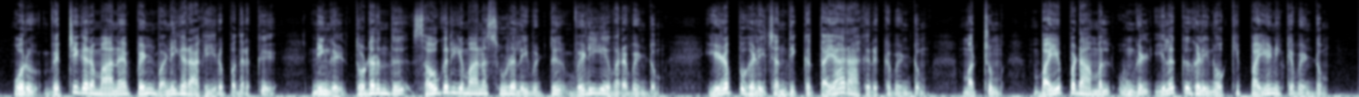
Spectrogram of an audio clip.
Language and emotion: Tamil, neutral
